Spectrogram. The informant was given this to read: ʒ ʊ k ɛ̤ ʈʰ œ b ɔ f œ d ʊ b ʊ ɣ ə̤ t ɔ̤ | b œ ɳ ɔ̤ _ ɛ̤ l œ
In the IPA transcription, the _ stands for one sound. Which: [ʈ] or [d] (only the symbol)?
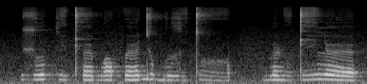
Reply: ʈ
